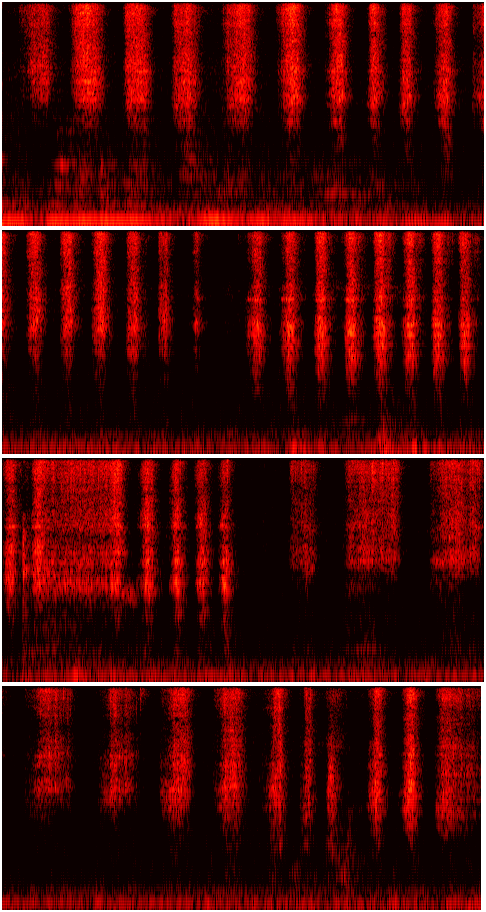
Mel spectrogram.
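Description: Short scraping strokes of a Karve safety razor cutting through lathered stubble, about two strokes a second in steady runs, with a brief pause about ten seconds in. A low hum sounds under the first few seconds.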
